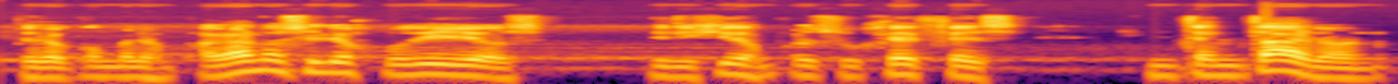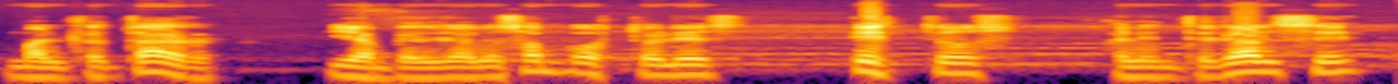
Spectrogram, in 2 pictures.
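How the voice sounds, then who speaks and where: A man giving a measured, solemn scripture reading that lifts into a sung lilt at the ends of phrases. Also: medium pitch, darkish tone. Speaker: Bible reader. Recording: dull, lo-fi with faint background noise.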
